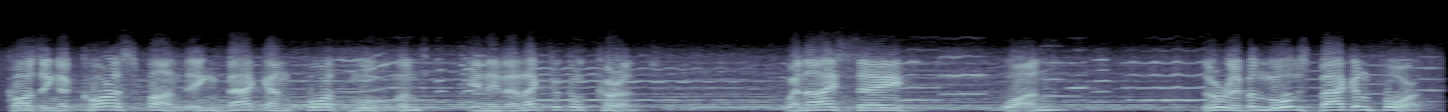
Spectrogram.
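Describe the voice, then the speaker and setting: A man with a high-pitched voice narrates a 1930s educational film. He explains things in a formal, measured way. The soundtrack is old and muffled, with music playing clearly behind him.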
